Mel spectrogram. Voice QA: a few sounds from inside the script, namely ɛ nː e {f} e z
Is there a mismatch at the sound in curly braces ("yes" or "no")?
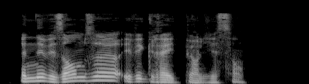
yes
